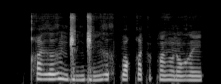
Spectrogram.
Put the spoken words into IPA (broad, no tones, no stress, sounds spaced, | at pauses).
qʰ i ɣ ə ɣ ə̃ ɡ͡ǁ ĩ ɡ͡ǁ ĩ ɣ ə x p o q i k ə̃ q ə̃ ð õ ɾ õ ʁ ĩ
